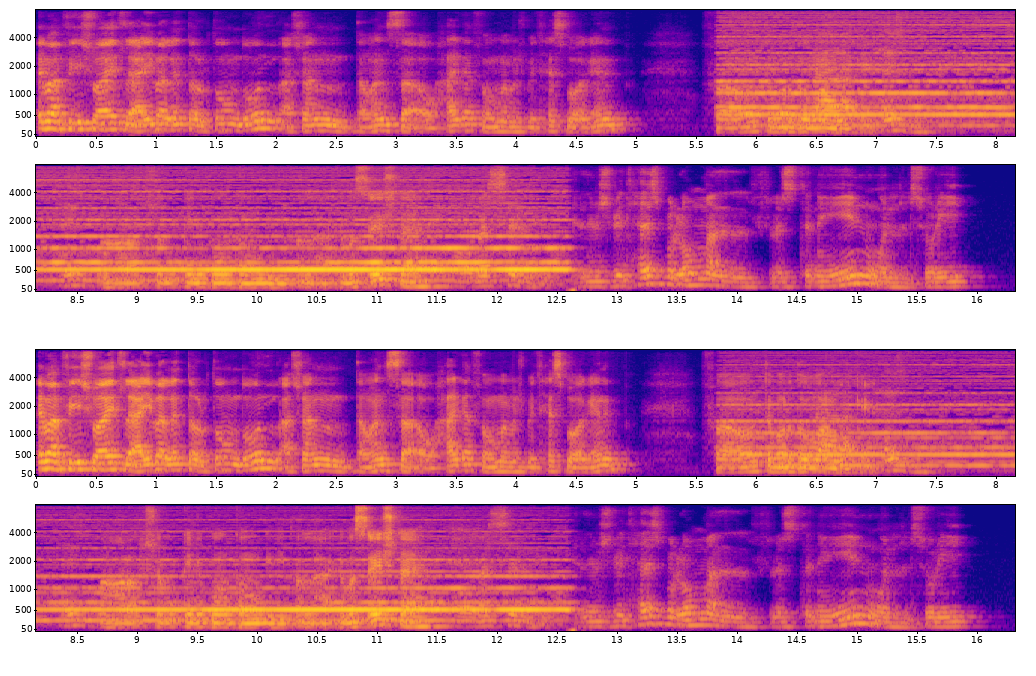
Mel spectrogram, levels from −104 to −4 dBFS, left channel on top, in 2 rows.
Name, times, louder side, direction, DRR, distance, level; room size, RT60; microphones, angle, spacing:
voice 1, 0.0-4.9 5.7-6.9 8.7-11.7, right 2 dB, 40° right, 0.5 m, -25 dB
sound 1, 5.6-12.6, left 3 dB, 60° left, 0.6 m, -20 dB
voice 2, 6.3-7.4 8.3-9.0 11.6-15.8, left 2 dB, 90° left, 0.8 m, -31 dB
4.3 x 2.2 x 3.0 m
head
